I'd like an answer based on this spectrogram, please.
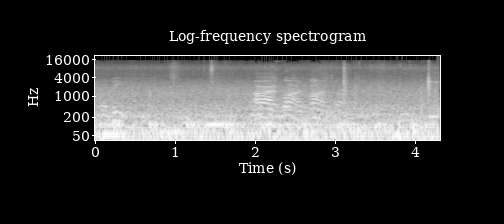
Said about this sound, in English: Oops. There's a car coming.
